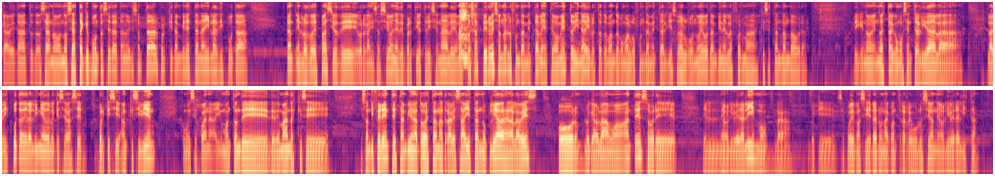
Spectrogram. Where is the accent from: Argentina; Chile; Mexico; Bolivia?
Chile; para nosotros también como chilenos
